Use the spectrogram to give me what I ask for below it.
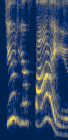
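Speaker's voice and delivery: high, slow, loud disbelief; incredulous. Pretend. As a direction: stretch it out in disbelief. Incredulous reply to son's news.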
